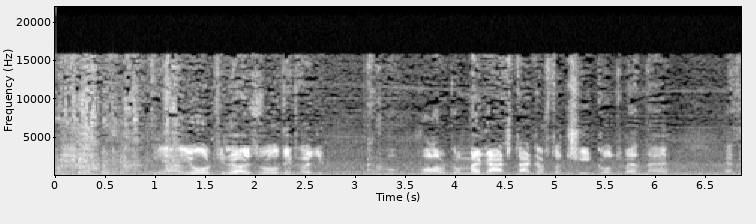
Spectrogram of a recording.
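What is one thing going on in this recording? A man talks nearby over the engine noise.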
